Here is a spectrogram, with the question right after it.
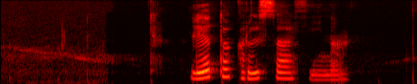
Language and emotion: Russian, neutral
